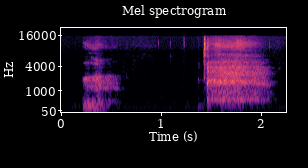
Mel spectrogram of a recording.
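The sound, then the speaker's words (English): Two harsh, raspy coughs from a person first thing in the morning: a short throaty one, a brief pause, then a longer, louder, rougher burst, with no talking. “I'm like coughing up a lung over here.”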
